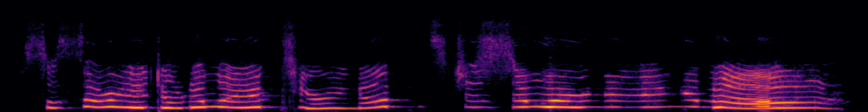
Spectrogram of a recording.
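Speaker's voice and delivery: high, loud, hammed-up weepy voice; mock tearful. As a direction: overplay a bride-to-be choking up. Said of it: "and it would be".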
